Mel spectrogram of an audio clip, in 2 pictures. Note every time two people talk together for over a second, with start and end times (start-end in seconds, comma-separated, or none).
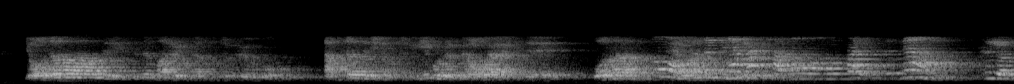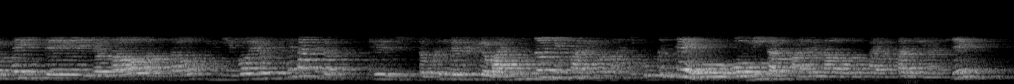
6.6-7.9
